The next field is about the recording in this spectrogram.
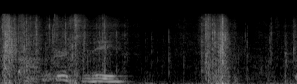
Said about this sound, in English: where's the Good Morning newspaper? I cut this out so I could show it to you.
